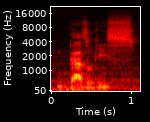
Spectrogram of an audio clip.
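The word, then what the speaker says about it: Bazelgeuse: called the the goose some people thought it was basil juice kind of like the star Betelgeuse it's spelled the same way in Japanese it's written as bazookas so that's why I call it basil geese or I'll just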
